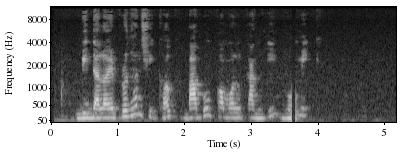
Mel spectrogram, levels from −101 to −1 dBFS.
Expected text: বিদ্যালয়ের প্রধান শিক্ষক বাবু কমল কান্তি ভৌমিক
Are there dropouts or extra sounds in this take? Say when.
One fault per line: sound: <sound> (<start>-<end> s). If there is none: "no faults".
sound: dropout (3.6-3.7 s)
